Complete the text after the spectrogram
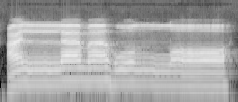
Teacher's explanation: Lafzul jalalah datang sebelumnya dhammah, dibaca tebal.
